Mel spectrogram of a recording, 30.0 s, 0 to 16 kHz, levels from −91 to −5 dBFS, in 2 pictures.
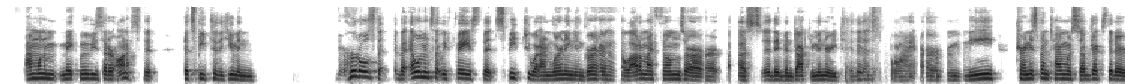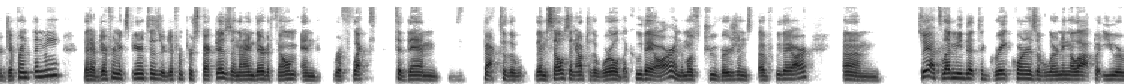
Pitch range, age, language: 125-160 Hz, 20-39, English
